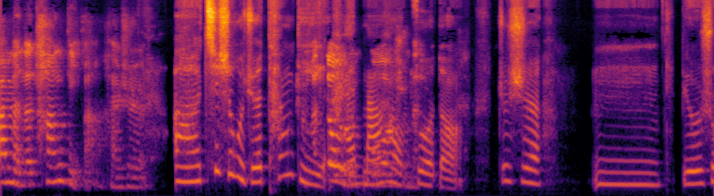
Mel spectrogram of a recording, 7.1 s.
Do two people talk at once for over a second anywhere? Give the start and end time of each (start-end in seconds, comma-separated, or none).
2.9-4.2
